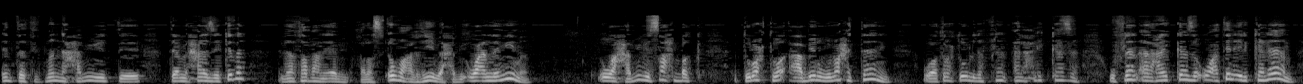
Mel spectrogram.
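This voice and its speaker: A man's voice: a little high, animated, racing, slightly rough. A man with an Egyptian Arabic accent, a preacher giving fervent, fatherly religious advice on a call-in show. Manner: fervent, fatherly, keeps saying "my dear".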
